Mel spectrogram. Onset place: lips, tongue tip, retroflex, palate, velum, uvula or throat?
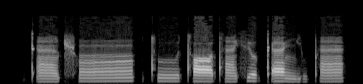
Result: velum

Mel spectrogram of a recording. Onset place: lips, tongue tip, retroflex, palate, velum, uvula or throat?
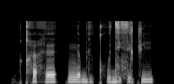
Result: uvula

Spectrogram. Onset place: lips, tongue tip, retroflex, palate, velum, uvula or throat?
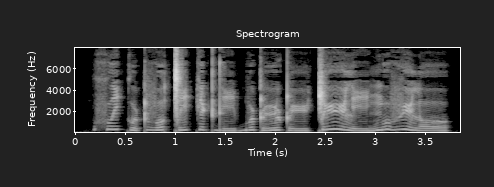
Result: velum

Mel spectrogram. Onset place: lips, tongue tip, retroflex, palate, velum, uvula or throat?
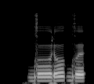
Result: velum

